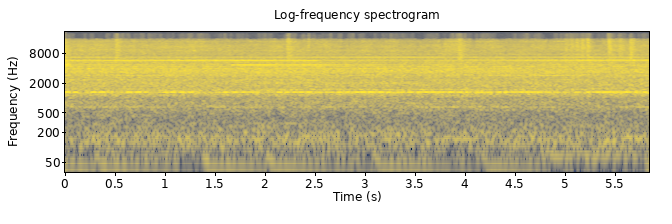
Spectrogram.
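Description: A flight simulator airliner's engines drone steadily through a climb with flaps raised over big mountains between Lukla and Paro, a constant broadband roar with a faint high whine and no gaps.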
